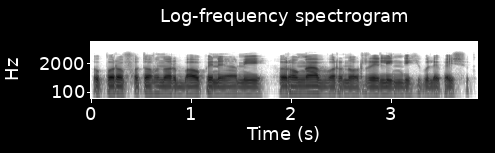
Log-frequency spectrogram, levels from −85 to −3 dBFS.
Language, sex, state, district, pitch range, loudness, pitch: Assamese, male, Assam, Kamrup Metropolitan, 90-95 Hz, -19 LUFS, 90 Hz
